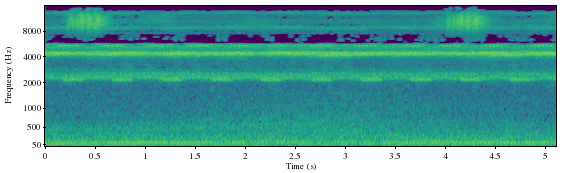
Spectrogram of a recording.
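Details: Crickets recorded on a New England summer evening: a steady, unbroken high trill chorus layered in several pitch bands, with soft hissy bursts higher up near the start and end, over a low background rumble.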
